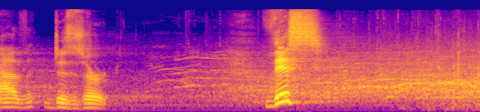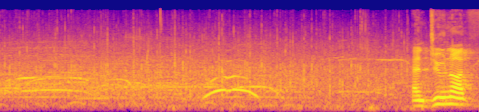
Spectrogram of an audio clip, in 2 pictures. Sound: applause

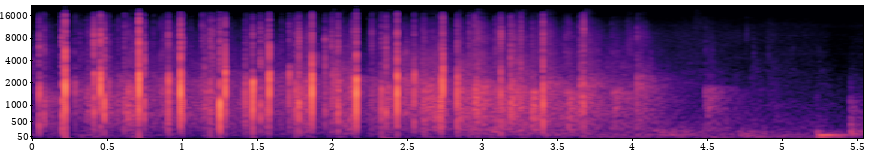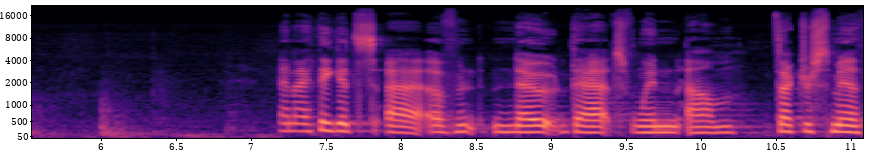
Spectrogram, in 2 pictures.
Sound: applause

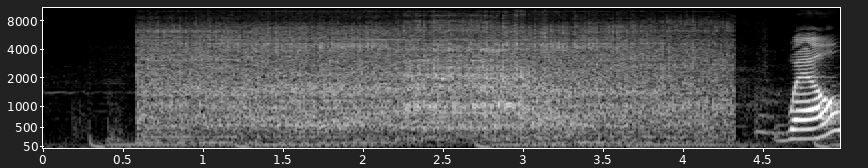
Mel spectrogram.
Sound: vacuum whirling

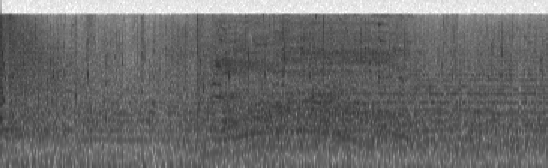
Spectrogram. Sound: screaming

